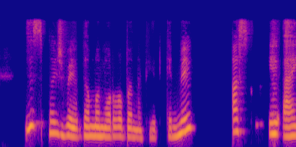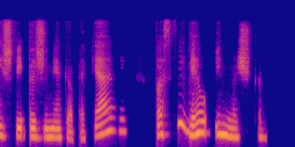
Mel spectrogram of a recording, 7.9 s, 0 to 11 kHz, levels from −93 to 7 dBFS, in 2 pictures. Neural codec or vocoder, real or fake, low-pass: codec, 16 kHz, 0.5 kbps, X-Codec, HuBERT features, trained on balanced general audio; fake; 7.2 kHz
